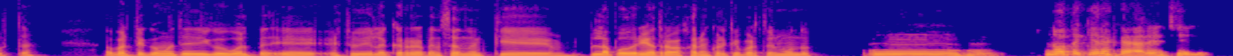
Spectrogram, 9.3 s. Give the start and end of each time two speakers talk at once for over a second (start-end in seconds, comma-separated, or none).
none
